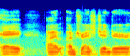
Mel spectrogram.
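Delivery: ordinary delivery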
